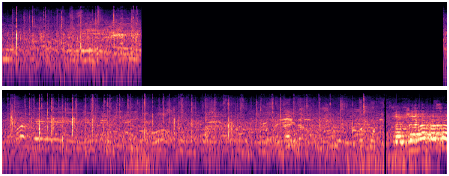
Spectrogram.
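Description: Audience clapping at a spring market stall prize-giving, loud and sustained before a few seconds of silence, then resuming with crowd babble and cheers mixed in.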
